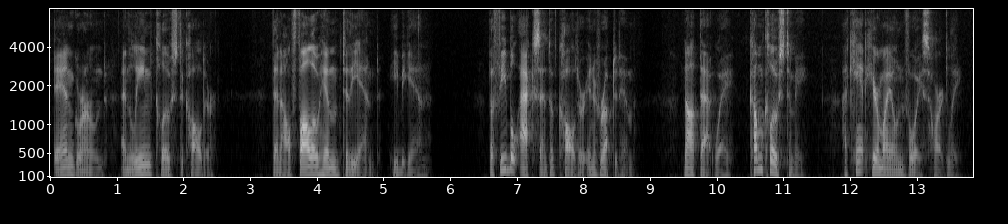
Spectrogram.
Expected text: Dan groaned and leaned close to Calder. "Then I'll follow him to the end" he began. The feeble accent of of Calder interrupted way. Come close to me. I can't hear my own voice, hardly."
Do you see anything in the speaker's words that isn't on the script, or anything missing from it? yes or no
yes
